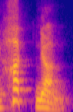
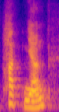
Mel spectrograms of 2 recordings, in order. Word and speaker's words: 학년: You'd have to say 학년, 학년, 학년.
